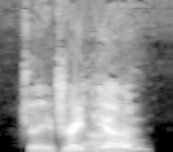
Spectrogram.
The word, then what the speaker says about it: Drapion: You know, I think that maybe a good example of that is like the Scorpion Pokemon, Drypin. How do you pronounce that? – Drapion.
